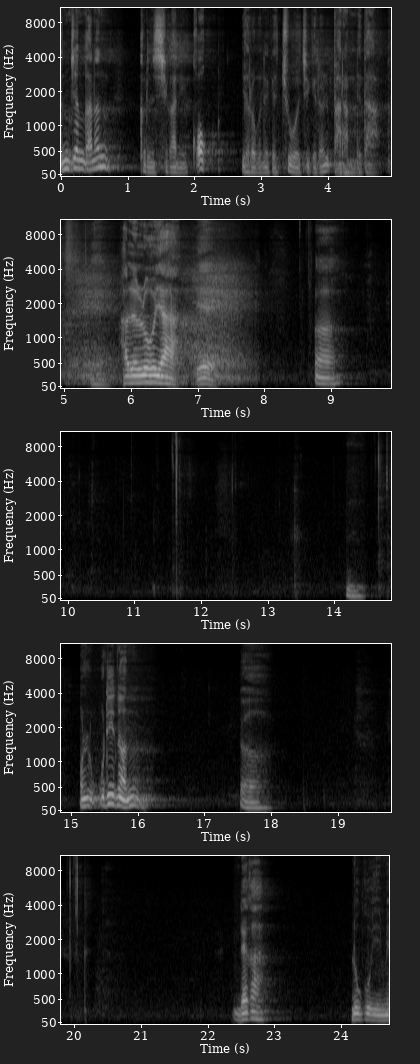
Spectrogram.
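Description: An elderly man speaks calmly into a microphone in a large echoing hall, with long pauses.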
